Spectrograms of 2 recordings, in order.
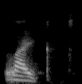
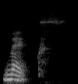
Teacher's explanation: We just add ed. And here you have T because it's voiceless. No vibration.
